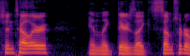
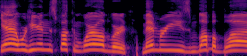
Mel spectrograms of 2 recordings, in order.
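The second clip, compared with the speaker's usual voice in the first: high, lightly put-on cat voice, a bit louder; imitating kitty voice; 11 semitones higher, 3 dB louder than usual. Retelling the stuffed animal's scene, mock kitty voice. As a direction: squeak it out like a cartoon cat. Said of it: "a kitty voice".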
